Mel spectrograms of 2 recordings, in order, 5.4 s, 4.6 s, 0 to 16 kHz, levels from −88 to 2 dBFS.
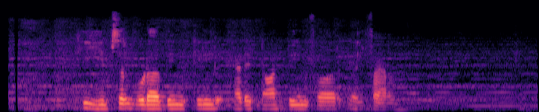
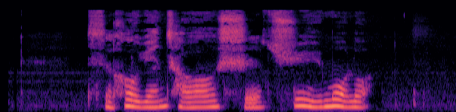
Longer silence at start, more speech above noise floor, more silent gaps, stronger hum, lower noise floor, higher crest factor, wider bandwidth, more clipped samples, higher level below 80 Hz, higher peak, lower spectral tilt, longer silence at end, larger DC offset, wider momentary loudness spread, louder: second, 0.1 s vs 0.9 s; second, 28 dB vs 37 dB; neither; neither; second, -56 dBFS vs -65 dBFS; about the same, 20 dB vs 16 dB; about the same, 10.5 kHz vs 11.5 kHz; neither; about the same, -72 dBFS vs -74 dBFS; about the same, -10 dBFS vs -12 dBFS; first, -7 dB/octave vs -4.5 dB/octave; first, 1.25 s vs 0.9 s; neither; first, 25 LU vs 9 LU; about the same, -29 LUFS vs -28 LUFS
